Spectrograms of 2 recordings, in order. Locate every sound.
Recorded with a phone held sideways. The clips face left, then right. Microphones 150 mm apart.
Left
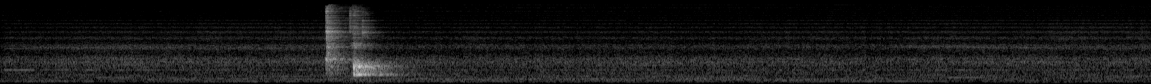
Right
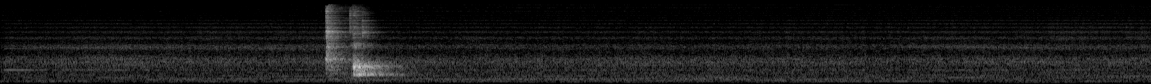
3.2 s a splash: 15° left (ahead or behind), 1.3 m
